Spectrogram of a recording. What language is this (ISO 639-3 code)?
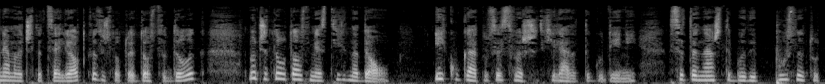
bul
